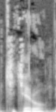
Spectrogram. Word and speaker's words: Cicero: Şimdi Cicero aslen Kikero diye okunuyor bu ama Cicero olarak yerleşmiş Türkiye'de biz de öyle diyelim.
